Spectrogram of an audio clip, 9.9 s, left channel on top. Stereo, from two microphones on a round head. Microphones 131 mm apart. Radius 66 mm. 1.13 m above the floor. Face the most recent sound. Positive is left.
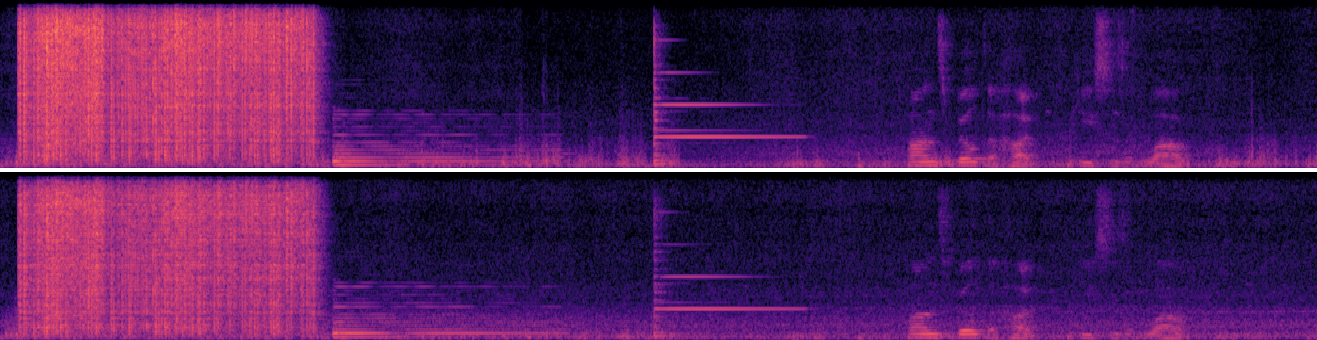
turn(degrees=35)  # may be behind; listen again after turning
